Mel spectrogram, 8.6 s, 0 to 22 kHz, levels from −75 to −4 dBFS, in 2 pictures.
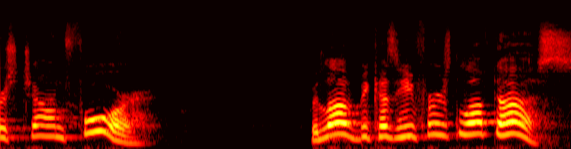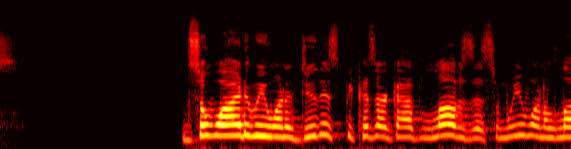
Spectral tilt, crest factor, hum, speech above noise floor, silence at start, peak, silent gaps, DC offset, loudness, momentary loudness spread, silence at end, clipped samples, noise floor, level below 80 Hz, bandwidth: -4.5 dB/octave; 20 dB; none; 54 dB; 0 s; -8 dBFS; none; under 0.1%; -27 LUFS; 15 LU; 0 s; under 0.1%; -81 dBFS; -72 dBFS; 14 kHz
